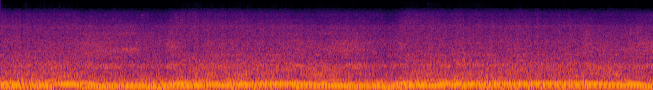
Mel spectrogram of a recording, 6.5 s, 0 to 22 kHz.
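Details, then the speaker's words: '67 GMC C10 with the tired old 350 V8, warm, revved up and down: steady squeal rising and falling with engine speed; engine drops oil pressure once warm, source unconfirmed. "earing was that that squealing noise is making when it drops oil pressure once it warms up."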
